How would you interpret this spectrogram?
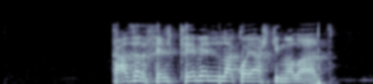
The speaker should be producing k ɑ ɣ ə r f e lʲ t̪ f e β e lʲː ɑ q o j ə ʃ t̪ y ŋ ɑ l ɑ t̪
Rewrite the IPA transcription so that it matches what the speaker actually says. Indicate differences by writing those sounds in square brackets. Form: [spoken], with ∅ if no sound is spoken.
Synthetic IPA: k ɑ [z] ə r f e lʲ t̪ f e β e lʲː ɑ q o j [ɑ] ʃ t̪ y ŋ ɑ l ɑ t̪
